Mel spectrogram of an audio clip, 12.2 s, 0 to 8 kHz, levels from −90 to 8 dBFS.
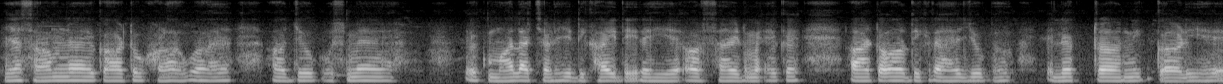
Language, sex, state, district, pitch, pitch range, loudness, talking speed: Hindi, male, Uttar Pradesh, Jalaun, 130 Hz, 125-135 Hz, -20 LUFS, 140 wpm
